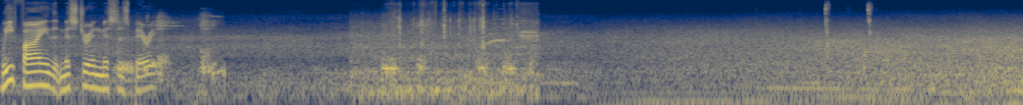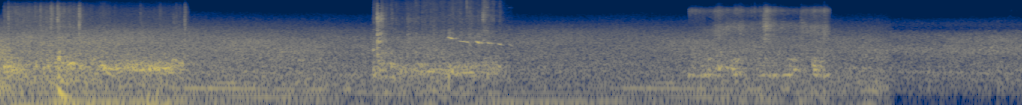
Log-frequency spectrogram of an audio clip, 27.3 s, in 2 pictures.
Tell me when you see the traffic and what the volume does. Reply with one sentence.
You can hear the traffic from 0.0 to 27.2 s, getting louder then quieter.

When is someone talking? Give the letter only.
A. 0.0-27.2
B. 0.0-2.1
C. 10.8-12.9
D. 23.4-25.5
B.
